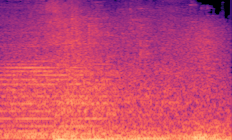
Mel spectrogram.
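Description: Car crash sound effect: a sudden loud crash with a deep rumble under it, slowly dying away.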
